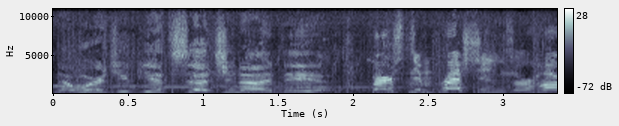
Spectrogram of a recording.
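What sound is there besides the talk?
No everyday noise stands out behind the speech.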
